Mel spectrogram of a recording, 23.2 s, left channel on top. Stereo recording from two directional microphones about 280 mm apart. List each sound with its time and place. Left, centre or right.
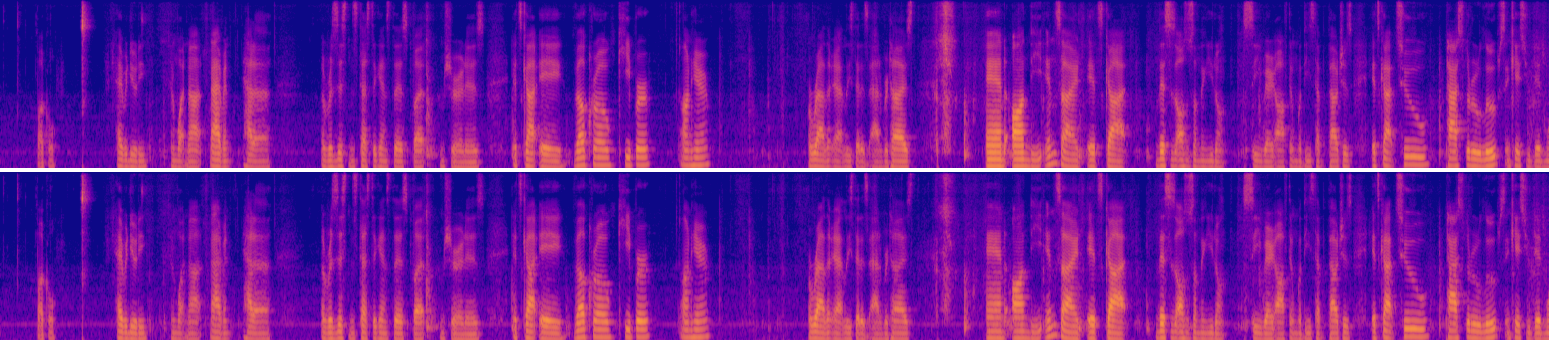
0.5 s speech: centre
2.6 s speech: centre
3.6 s speech: centre
12.1 s speech: centre; by 15.5 s left
15.5 s speech: centre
